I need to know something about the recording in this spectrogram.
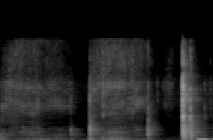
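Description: Sheet of heavy paper rubbing and rustling on a wooden tabletop as a diagonal fold is pressed down to set the crease, with a few small clicks, the sharpest near the end.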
